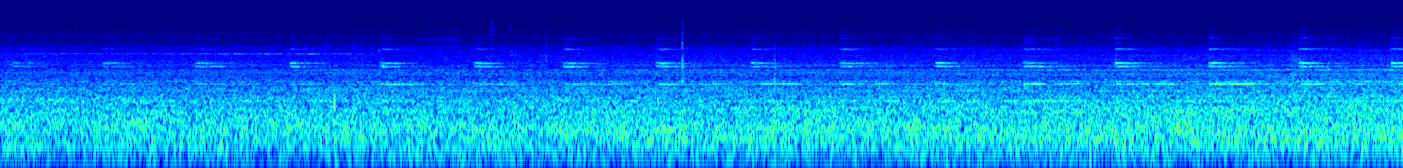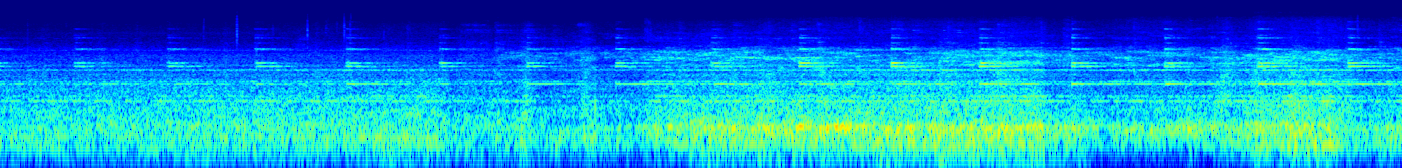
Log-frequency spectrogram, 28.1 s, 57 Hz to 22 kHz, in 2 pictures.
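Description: NJ Transit ALP-46 electric locomotive pulling a passenger train into a station, its running noise building as it approaches and growing much louder in the last several seconds as it comes alongside. A bell dings at an even pace throughout.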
